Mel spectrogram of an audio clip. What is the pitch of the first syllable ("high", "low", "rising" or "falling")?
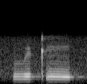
high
